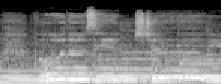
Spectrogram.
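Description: A slow song performed live: acoustic guitar chords ringing under a woman's singing voice, which slides between long held notes with a few hissed consonants.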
